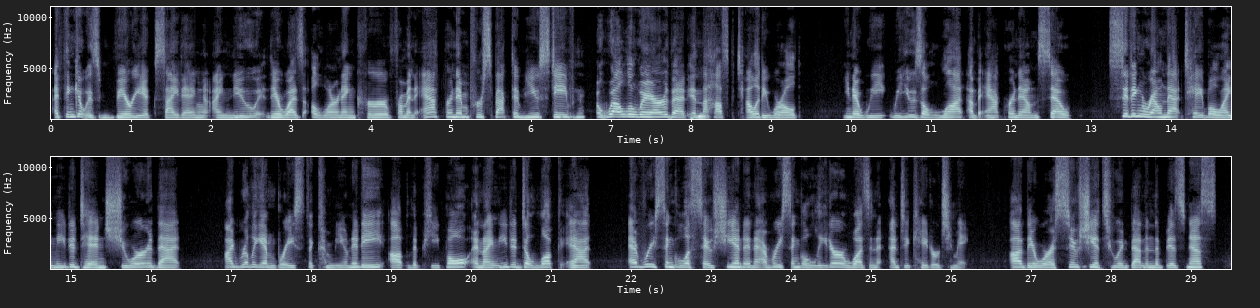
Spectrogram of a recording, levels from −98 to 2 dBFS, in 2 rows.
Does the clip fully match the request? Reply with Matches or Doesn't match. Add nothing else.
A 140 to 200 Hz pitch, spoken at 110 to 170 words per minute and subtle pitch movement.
Matches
